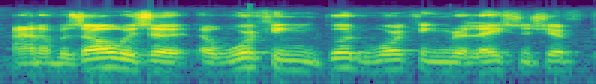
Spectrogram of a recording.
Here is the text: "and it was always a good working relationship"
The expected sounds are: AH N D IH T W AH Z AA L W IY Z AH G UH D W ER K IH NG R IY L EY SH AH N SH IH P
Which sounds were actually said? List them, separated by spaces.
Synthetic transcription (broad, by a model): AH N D IH T W AH Z AA L W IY Z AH G UH D W ER K IH NG R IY L EY SH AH N SH IH P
